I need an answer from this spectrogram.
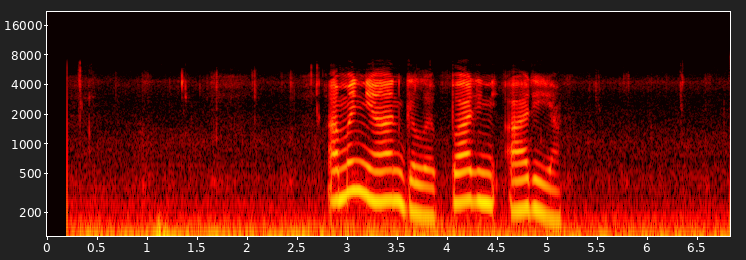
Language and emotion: Russian, neutral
